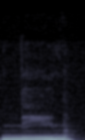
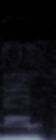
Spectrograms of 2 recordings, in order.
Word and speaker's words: 您: There's also a formal version, which is pronounced 您, kind of with an N sound in the end, 您.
